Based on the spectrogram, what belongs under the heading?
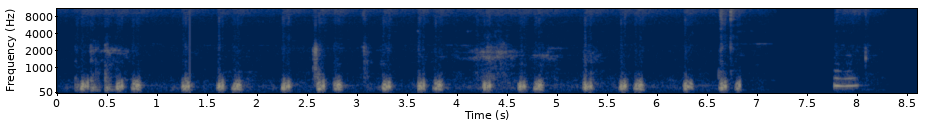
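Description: Low heart sounds in a three-beat gallop rhythm near 60 a minute, with an extra sound after S2.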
